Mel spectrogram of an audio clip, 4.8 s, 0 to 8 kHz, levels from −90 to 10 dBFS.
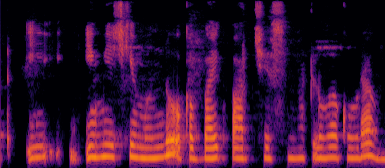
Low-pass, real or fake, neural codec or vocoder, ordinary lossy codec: none; real; none; none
